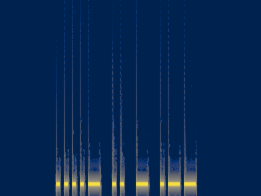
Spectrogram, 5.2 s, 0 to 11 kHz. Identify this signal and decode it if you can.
Morse code, heard as a keyed tone, about 15 wpm, 700 Hz. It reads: 4ITW
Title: Four Challenging Letter-Number Combinations 15wpm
